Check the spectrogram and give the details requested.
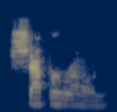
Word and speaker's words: chaperone: strapped to his wrist the next one is chaperone chaperone a chaperone is a person who takes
